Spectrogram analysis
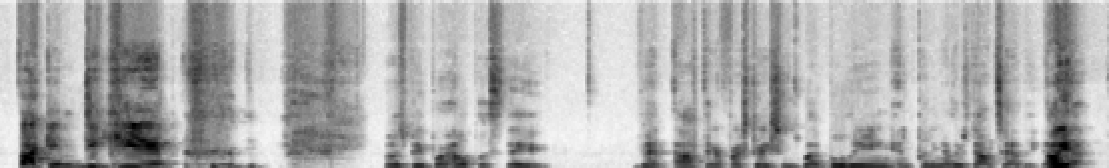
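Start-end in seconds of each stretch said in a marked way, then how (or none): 0.2-1.3 put-on Australian accent, voiced very high. Testing whether an insult sounds truly Australian: imitated Australian accent. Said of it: "does it sound like a real Australian?".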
